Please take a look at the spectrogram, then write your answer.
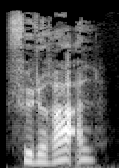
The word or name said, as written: føderal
